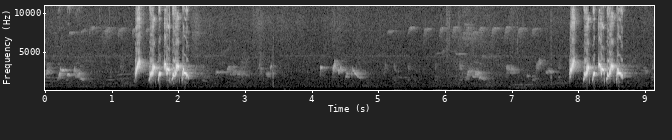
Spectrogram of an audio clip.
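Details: Red-whiskered bulbul serving as a trap lure in Vietnam, 9 March 2020, singing two loud bursts of fast, jumbled warbling notes about six seconds apart, separated by faint short chirps and near silence.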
